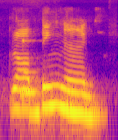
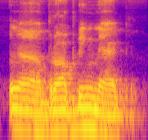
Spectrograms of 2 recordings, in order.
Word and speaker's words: Brobdingnag: Can you pronounce it? Brobdingnag. Brobdingnag. Voyage to the Brobdingnag.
